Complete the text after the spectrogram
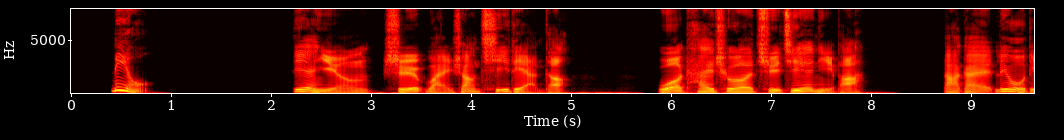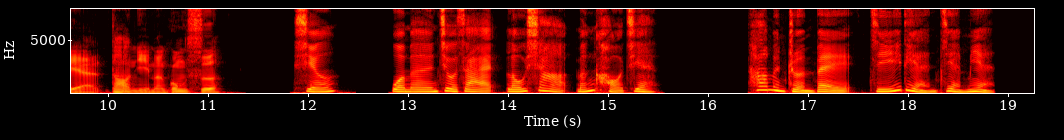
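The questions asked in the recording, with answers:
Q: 他们准备几点见面?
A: 6点左右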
